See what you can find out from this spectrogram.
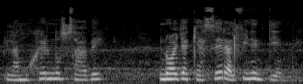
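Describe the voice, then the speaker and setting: A woman narrating a literary radio drama with dramatic, deliberate phrasing. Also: fairly high pitch, fairly even intonation, darkish tone, a little hiss or hum, lightly acted.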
